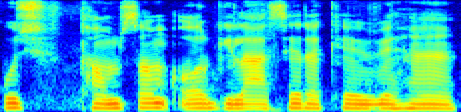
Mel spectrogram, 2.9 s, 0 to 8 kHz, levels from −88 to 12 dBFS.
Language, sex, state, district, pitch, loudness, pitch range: Hindi, male, Jharkhand, Palamu, 115 Hz, -16 LUFS, 110-120 Hz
